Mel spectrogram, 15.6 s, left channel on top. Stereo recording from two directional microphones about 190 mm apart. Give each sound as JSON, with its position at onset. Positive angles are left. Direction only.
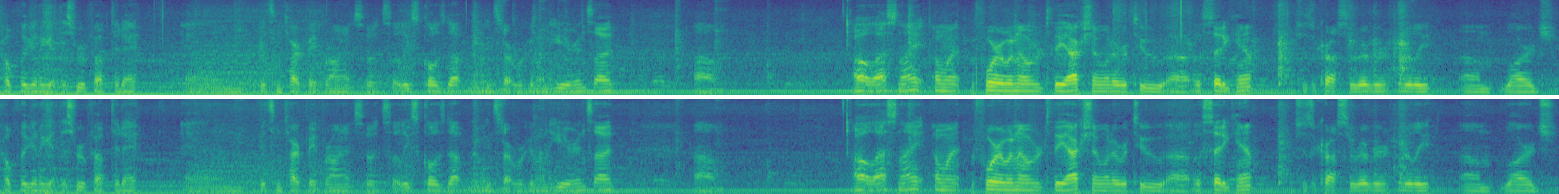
{"t": 0.0, "sound": "speech", "side_deg": -10}
{"t": 2.7, "sound": "speech", "side_deg": -10}
{"t": 8.5, "sound": "speech", "side_deg": -10}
